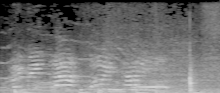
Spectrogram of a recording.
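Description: Several young voices chanting and calling out playfully in a group. Under them runs a low beat thumping about twice a second.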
